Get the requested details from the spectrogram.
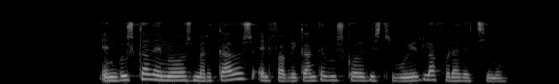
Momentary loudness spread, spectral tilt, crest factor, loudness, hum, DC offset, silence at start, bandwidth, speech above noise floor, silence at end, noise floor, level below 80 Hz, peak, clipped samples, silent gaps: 7 LU; -5.5 dB/octave; 16 dB; -36 LUFS; none; under 0.1%; 1 s; 8 kHz; over 54 dB; 0.55 s; under -90 dBFS; -76 dBFS; -22 dBFS; under 0.1%; none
